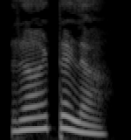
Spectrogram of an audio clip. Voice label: "ಱಾಟಳ", Kannada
